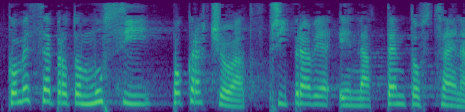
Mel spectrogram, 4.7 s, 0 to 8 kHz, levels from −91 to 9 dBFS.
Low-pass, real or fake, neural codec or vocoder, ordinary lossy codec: 7.2 kHz; real; none; MP3, 32 kbps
